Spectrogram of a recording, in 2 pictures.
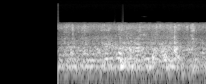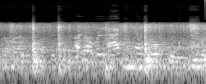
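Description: Silent for about the first second, then sound cuts in: several people talking over each other above the steady running hum of a grape crusher-destemmer, with scattered clicks and knocks.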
